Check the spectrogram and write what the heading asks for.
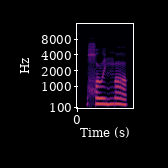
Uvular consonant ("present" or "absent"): present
